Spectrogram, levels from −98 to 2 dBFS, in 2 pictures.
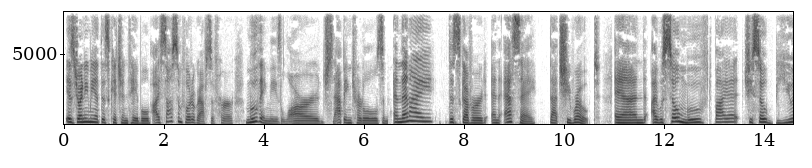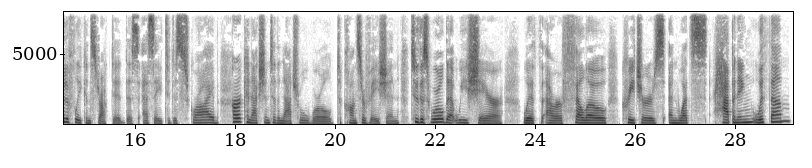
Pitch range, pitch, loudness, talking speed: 165-220 Hz, 185 Hz, -24 LUFS, 135 wpm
